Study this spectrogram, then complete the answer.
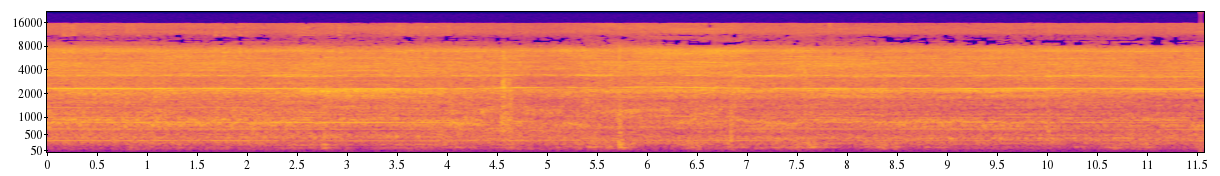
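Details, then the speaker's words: Bissell Power Glide cordless vacuum on low power, brush roll off, hard floor: steady high whir with uneven rattly edge and catches; motor noise, possibly a clog, cause unconfirmed. "I don't know if you hear it but I hear it the motor keeps making a weird noise"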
